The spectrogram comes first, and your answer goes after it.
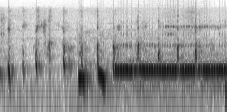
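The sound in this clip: An outgoing telephone call rings through with a loud, steady, unbroken tone lasting about a second, after several short bursts of voice or laughter.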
